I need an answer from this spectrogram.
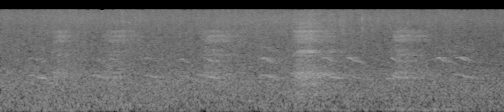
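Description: Birds calling in the background: a louder call every second or so, with many short, high, falling chirps between them.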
